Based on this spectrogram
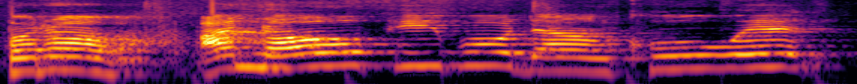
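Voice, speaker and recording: Slow, rambling storytime vlogger. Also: mid-range voice, slight background noise. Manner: slow, rambling, repeats itself. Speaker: vlogger host. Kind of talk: casual storytime vlog. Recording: echoey, dull lo-fi room sound.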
